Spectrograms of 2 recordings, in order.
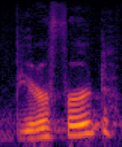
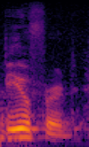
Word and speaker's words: Burford: Richard was born in a place called Burford. It's not Buford.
